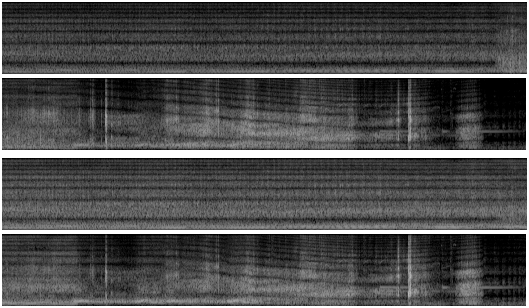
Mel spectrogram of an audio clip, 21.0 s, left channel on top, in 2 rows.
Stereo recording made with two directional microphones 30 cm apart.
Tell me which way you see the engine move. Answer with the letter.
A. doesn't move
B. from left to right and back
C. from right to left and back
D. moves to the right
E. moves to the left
A.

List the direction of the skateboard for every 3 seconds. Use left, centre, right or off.
off, off, off, left, left, centre, right.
